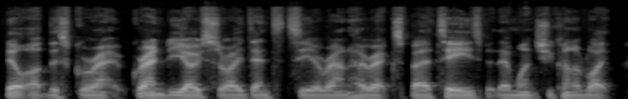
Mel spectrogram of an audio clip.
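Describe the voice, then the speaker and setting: A man in his forties hosting a podcast, relaxed and friendly, with plenty of fillers. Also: low-pitched, brisk, no echo, clean studio sound. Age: 40s. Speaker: podcast host. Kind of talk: podcast conversation.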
